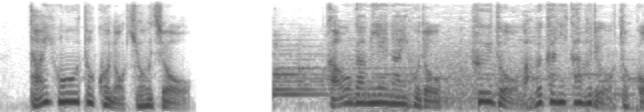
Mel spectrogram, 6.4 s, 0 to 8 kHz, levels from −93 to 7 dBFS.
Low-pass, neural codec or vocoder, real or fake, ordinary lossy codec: 7.2 kHz; none; real; Opus, 32 kbps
